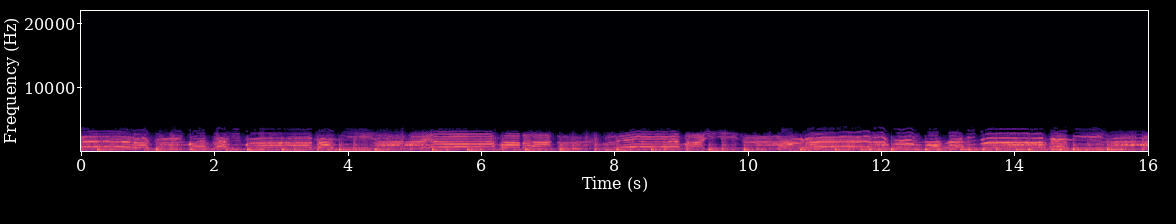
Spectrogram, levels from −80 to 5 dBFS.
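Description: No technical faults are audible.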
